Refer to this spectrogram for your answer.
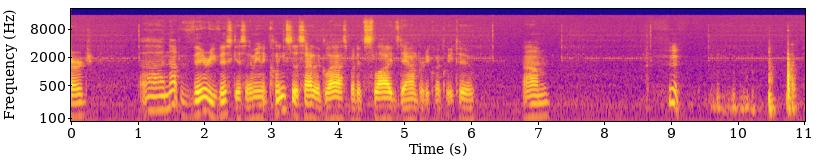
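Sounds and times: man humming hmm: 8.9 - 9.2
glass set down on countertop: 10.5 - 11.0.

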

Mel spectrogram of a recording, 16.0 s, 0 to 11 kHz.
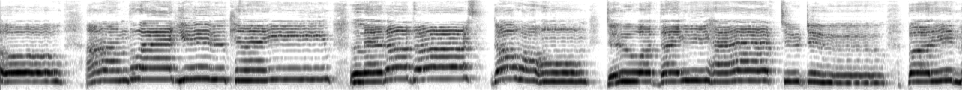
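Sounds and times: woman singing gospel solo: 0.0 - 16.0.

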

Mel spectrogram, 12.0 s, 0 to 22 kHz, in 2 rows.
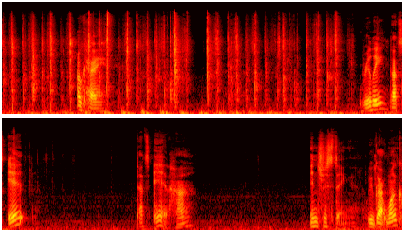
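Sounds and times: cards being shuffled: 0.0 - 5.4, 6.1 - 7.9.

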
